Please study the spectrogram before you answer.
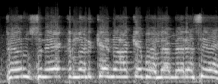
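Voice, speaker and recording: A woman's voice: very high voice, completely flat delivery, brisk, a faint crowd, rough recording. A middle-aged woman with a Haryanvi accent gives an emphatic first-person account of joining a protest, her voice rising at times. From Haryana, India. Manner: emphatic, rises to shouting when retelling. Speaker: farmer protest supporter.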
